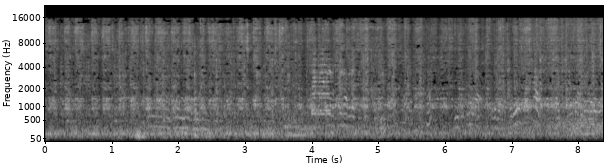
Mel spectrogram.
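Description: Hand chain of an overhead chain hoist being pulled hand over hand, a dense rapid rattle of chain links as the hoist works under the weight of a ship propeller, over a steady low hum.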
